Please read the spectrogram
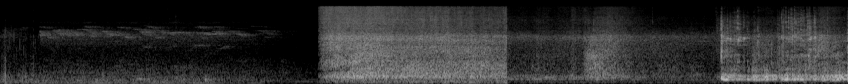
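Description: Water poured onto hot caramelizing sugar in a wok sets off a sudden loud hiss of sizzling and steam about three seconds in, lasting about two seconds. Near the end a second loud stretch of sizzling and scraping follows as the syrup is stirred with a wooden spoon.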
